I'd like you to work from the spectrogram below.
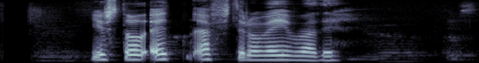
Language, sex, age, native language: Icelandic, female, 15, Icelandic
